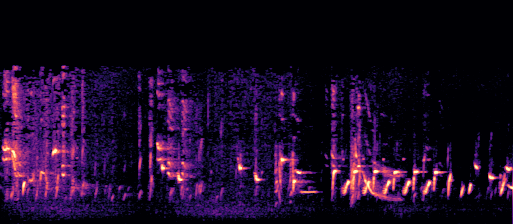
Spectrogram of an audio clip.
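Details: Goldfinch song for training, scattered high chirps and brief whistles at first, then a livelier closing run of rapid twittering notes.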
